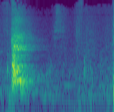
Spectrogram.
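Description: A single short, loud shout (kiai) from a martial artist performing a form, starting about a quarter second in and dying away quickly.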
